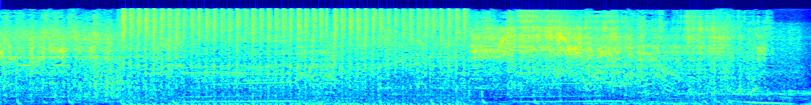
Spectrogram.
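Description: Sound-designed rapid machine-gun fire from an aircraft-mounted gun, a continuous burst of about three and a half seconds starting a second in, over an orchestral-style film score. Low tones slide downward near the end.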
